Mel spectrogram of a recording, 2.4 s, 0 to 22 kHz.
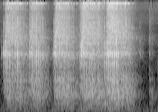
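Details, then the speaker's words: Gel blaster gearbox (SCAR build) spun by hand with spur gear shims moved to the wrong side: bursts of scratchy ratcheting four times per revolution as bevel gear ratchet teeth rub the spur gear face; fix is keeping shims on top. "So you get that grinding sound. What that grinding sound is those ratchet gears on the bevel contacting the face of the spur here. And it happens 4 times the revolution."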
